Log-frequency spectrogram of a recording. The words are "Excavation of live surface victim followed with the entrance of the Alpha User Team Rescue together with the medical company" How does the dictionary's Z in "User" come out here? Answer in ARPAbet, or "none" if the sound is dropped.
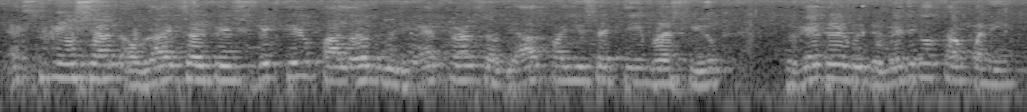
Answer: S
